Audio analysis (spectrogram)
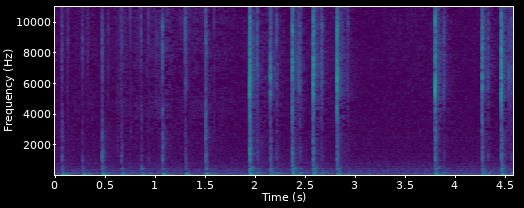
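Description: Fingertips of a single hand type on the round keys of a dark grey plastic wireless keyboard, producing quick, dry, bright clicks with a soft low thump under each. The keystrokes come in an uneven run, a few louder and sharper, then pause before a last few taps.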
